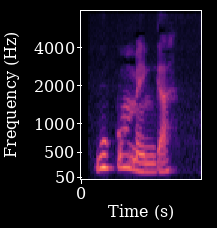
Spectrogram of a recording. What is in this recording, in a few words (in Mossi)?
"wuk-m-menga", moore; boastfulness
